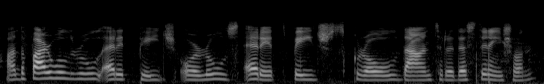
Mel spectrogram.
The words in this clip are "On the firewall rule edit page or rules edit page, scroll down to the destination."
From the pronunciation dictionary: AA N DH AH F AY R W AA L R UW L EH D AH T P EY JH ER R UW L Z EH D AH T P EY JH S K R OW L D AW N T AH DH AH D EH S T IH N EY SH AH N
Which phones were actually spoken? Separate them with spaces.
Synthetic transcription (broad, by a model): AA N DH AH F AY R W AA L R UW L EH D AH T P EY JH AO R UW L S EH D AH T P EY JH S K R OW L D AW N T AH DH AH D EH S T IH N EY SH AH N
